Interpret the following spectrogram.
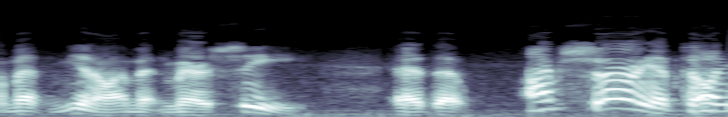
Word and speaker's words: merci: Or I'll say merci. That's pretty good. I just learned last year that the C is pronounced that way. I used to say murky.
